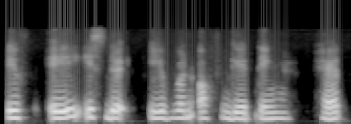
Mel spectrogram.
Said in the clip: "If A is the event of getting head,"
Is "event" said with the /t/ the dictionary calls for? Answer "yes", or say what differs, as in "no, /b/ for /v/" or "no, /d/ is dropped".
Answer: no, /t/ is dropped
